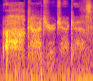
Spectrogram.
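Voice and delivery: whispered teasing insult; hushed jab at a friend. Real, not acted. Teasing friend under breath.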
